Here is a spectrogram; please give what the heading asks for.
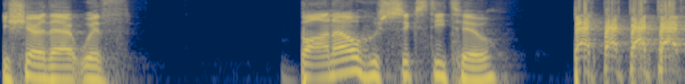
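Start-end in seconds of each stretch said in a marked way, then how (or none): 3.8-4.6 high sportscaster call of "back, back, back". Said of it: "Chris Berman".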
